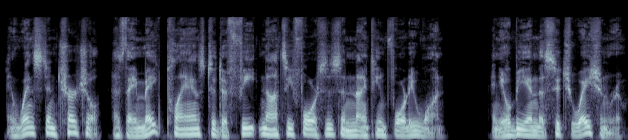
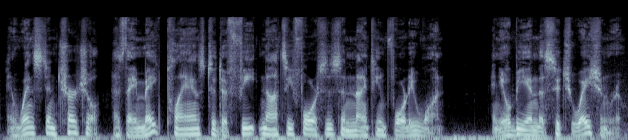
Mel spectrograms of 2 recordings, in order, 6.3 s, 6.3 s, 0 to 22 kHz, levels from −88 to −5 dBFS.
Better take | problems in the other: first | animal sounds; faint; throughout; 20 dB below the speech

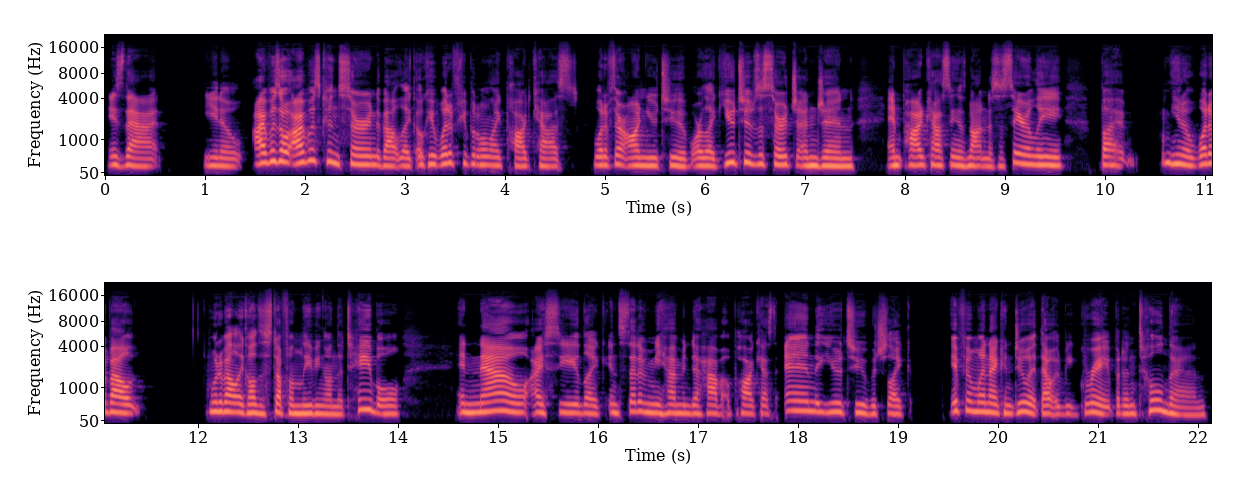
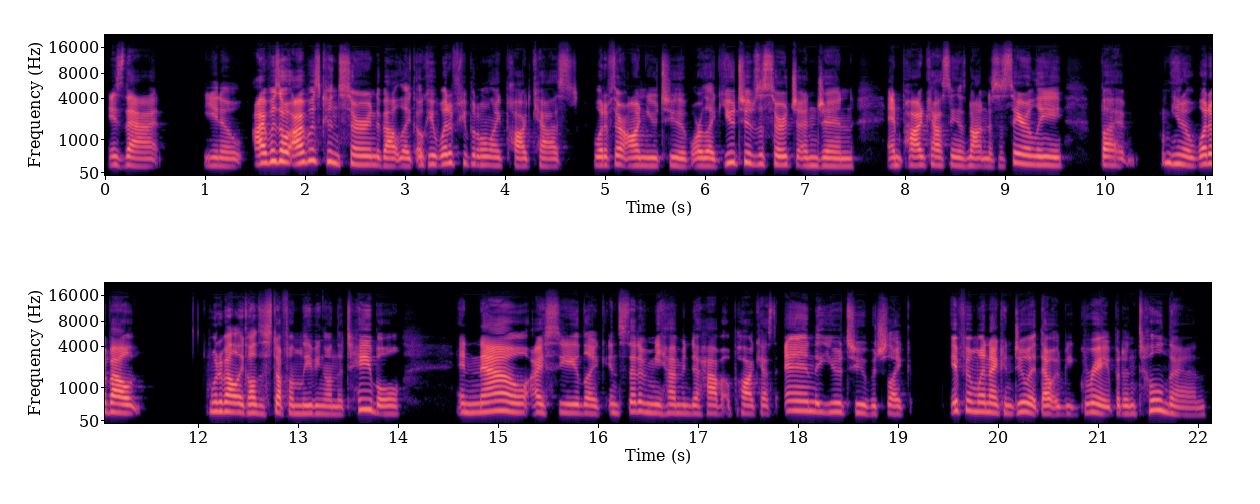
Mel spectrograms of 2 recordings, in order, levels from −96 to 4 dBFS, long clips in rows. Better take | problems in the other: first | thin; somewhat; fading below 300 Hz

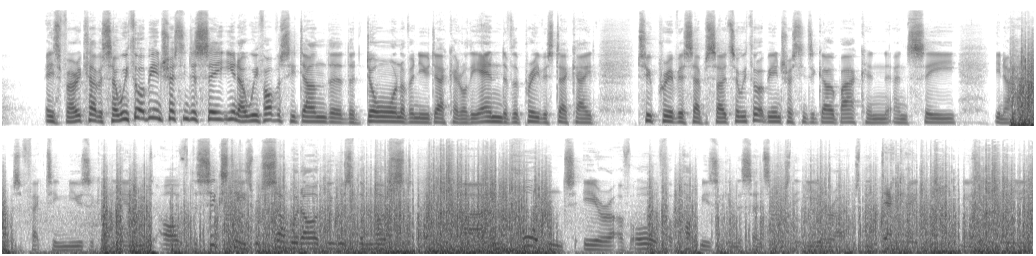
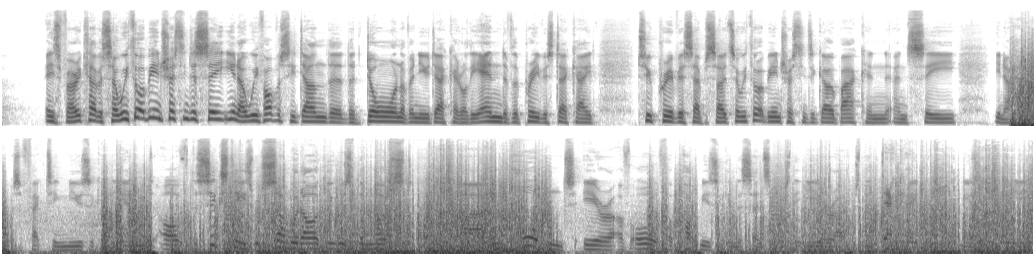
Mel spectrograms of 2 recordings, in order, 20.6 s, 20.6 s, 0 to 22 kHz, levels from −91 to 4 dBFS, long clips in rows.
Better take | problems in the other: neither | wind noise on the microphone; heavy; from 10 s on; 4 dB above the speech; the same in both

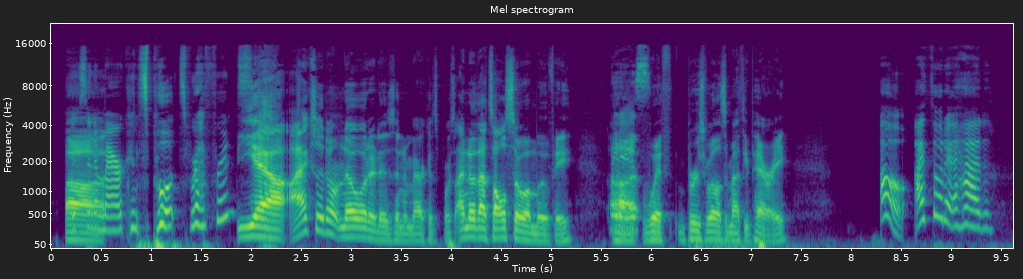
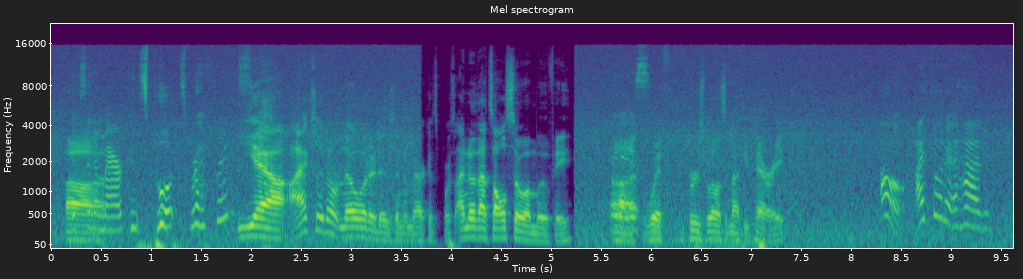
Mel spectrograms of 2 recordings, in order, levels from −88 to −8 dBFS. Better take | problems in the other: first | hiss; noticeable; until 3.5 s and from 5 s on; 10 dB below the speech

